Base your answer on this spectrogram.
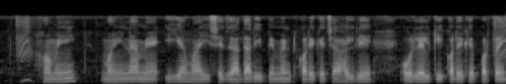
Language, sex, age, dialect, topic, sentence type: Magahi, male, 31-35, Western, banking, question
